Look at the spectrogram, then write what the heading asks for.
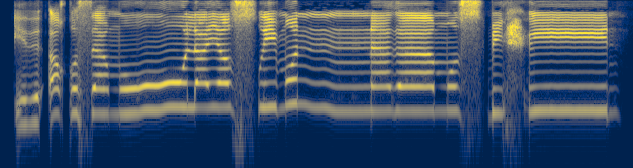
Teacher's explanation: یہاں واو مدہ ہے تو اس سے آپ 1 الف کے برابر کھینچیں گے، اس سے زیادہ نہیں کھینچیں گے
